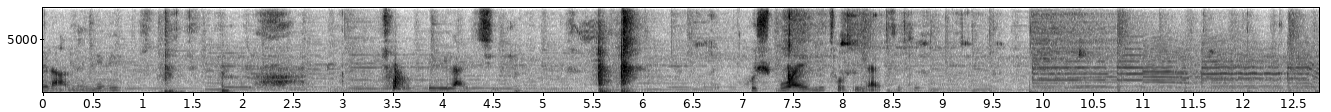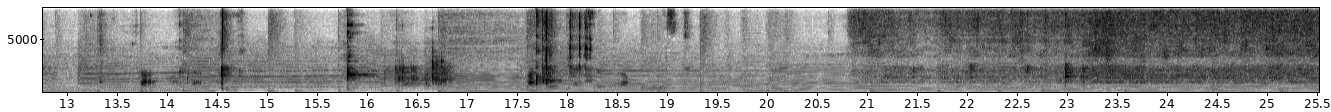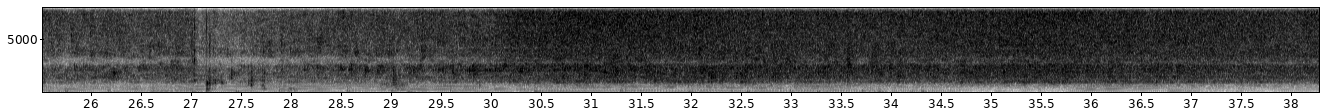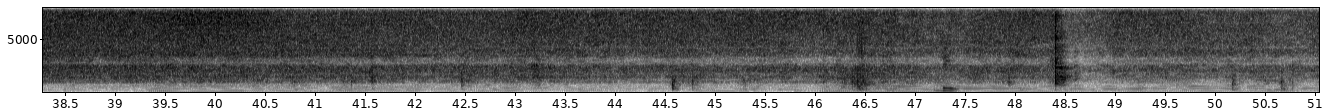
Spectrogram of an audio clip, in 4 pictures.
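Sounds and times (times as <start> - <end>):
spices sizzling in hot oil: 20.8 - 51.0.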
